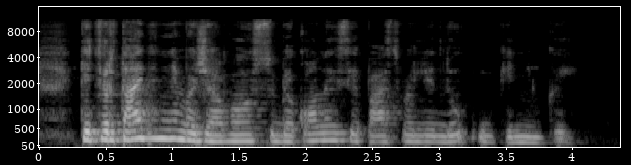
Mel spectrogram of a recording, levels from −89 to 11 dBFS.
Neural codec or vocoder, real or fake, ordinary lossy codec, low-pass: none; real; AAC, 48 kbps; 10.8 kHz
